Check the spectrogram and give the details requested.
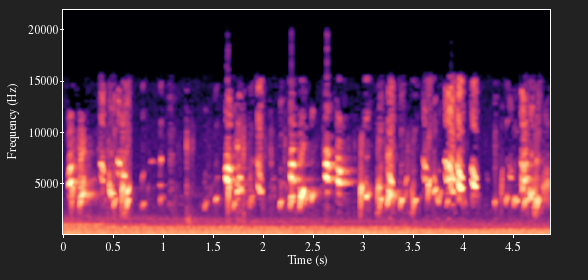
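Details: Goldfinches singing to attract the female: clusters of high, tinkling chirps and quick trills in uneven bursts, over a constant blowing wind with a faint lower hum.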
